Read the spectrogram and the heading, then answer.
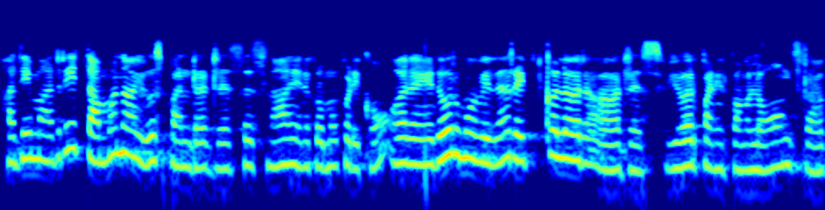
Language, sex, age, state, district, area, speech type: Tamil, female, 18-30, Tamil Nadu, Mayiladuthurai, rural, spontaneous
